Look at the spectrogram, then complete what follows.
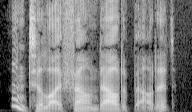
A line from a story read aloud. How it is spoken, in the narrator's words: the Armorland agreed dryly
